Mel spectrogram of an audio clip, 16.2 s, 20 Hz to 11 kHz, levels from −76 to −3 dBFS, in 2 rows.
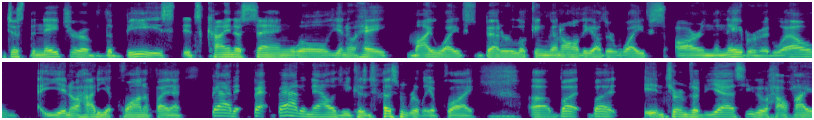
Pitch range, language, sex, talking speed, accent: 105-125 Hz, English, male, 205 wpm, American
